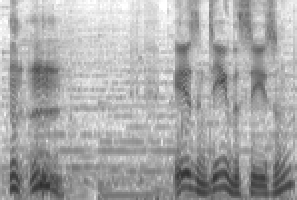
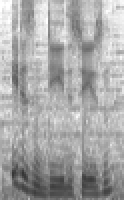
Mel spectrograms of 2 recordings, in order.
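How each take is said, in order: First: It is spoken in a feminine character voice. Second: It is spoken in a masculine character voice. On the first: The speaker calls it right. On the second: The speaker calls it wrong.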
